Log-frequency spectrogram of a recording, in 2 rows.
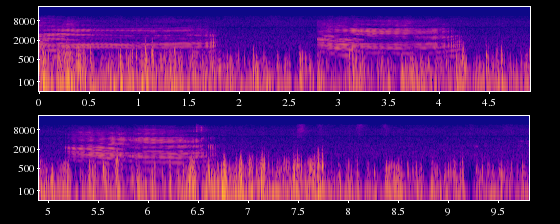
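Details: A red deer stag on the Isle of Arran, Scotland, roars three times, deep, drawn-out bellows during the autumn 2023 rut.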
